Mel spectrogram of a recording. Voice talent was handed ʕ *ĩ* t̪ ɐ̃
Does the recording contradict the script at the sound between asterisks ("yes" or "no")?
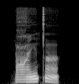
no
